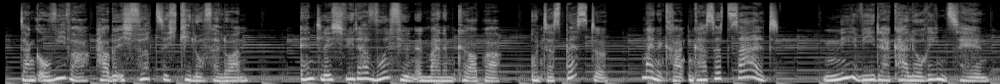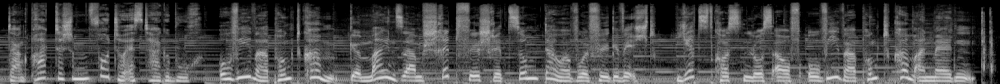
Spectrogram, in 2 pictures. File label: german commercial; Allemand; Allemagne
